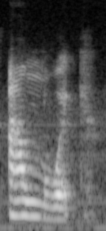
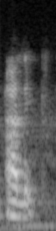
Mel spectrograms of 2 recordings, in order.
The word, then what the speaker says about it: Alnwick: But if you're not local, you'll think it's Alnwick. It's spelt A-L-N-W-I-C-K, but okay, you call it, you say Alnwick.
